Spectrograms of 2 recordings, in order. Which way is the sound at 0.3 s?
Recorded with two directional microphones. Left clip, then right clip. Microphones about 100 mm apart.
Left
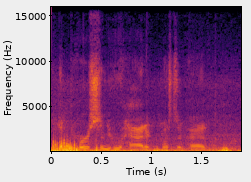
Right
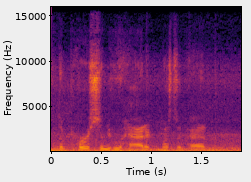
15° left (ahead or behind).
